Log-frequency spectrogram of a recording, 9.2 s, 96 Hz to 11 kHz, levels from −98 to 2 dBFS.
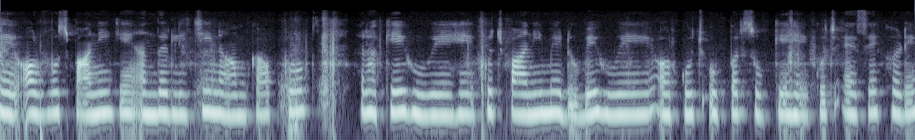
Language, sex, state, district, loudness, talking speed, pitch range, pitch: Hindi, female, Punjab, Kapurthala, -18 LUFS, 175 wpm, 230-245 Hz, 235 Hz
